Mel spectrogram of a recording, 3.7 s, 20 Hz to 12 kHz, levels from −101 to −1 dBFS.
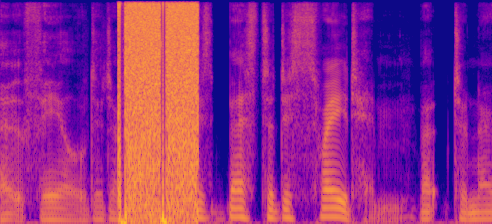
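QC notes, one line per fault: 0.88–1.48 s, wrong sample width: 16-bit speech read back as packed 24-bit, so each three-byte value straddles sample boundaries and mostly forms garbage. Loud noise buries the speech, which runs 1.5 times fast and higher-pitched. Byte-order errors would keep normal timing.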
